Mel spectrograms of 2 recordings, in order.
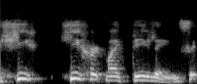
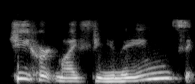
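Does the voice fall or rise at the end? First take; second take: fall; rise. First: It ends with a falling, statement tune. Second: It ends with a rising, questioning tune.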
